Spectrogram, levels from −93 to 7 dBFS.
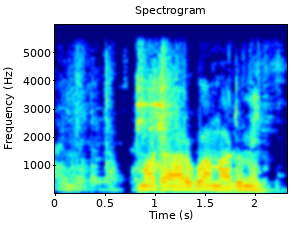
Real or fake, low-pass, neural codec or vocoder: real; 5.4 kHz; none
